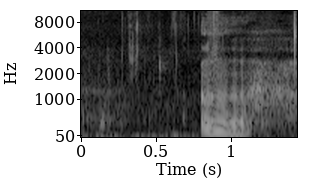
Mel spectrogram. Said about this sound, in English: Since I'm good, I'm going to get a sip-a-roo real quick. Okay.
